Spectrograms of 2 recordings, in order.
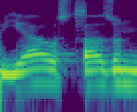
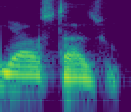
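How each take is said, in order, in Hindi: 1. आख़िरी शब्द के अंत में एक अतिरिक्त 'न' ध्वनि जुड़ी होती है। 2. आख़िरी शब्द एक छोटी 'उ' स्वर ध्वनि पर समाप्त होता है। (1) "नहीं कहेंगे" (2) "बल्कि या उस्ताज़ु"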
